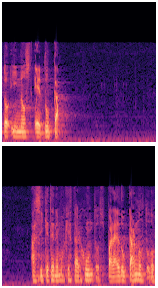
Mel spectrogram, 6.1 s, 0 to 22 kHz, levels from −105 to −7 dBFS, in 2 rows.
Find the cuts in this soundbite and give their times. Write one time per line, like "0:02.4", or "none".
none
